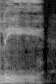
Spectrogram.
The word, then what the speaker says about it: Lee: I mean she was an actress and used her stage name Wanita Lee, pronounced like it was spelled plain Lee.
